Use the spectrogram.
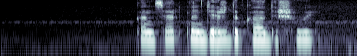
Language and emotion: Russian, neutral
